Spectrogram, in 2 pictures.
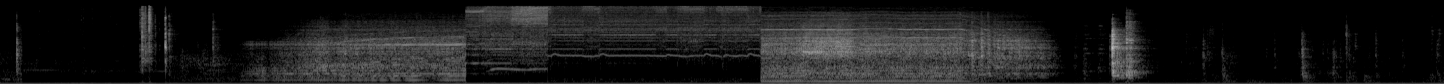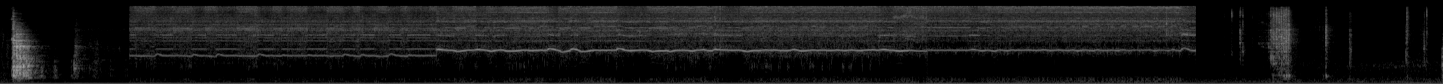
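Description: Pillar drill spinning a wire cup brush, with the oil can's metal parts held against it to clean them: three stretches of brushing, the last and longest about ten seconds, each carrying a thin steady whine. Sharp clicks and knocks of parts being handled come between them and near the end.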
